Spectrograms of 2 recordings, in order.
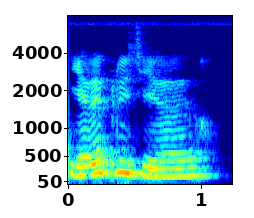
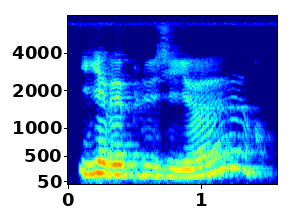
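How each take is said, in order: First: The opening 'il' is dropped entirely. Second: The opening 'il' is clearly pronounced.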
